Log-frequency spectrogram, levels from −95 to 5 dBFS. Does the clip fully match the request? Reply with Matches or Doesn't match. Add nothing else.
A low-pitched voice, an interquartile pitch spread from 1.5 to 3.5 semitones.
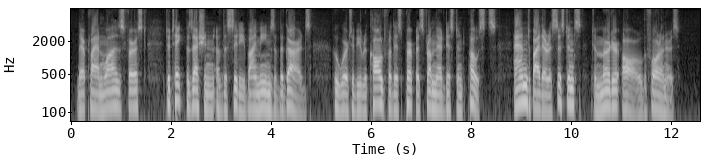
Matches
